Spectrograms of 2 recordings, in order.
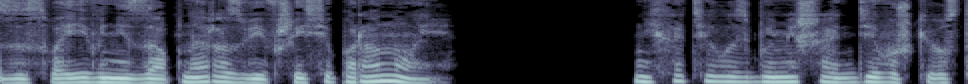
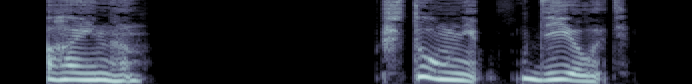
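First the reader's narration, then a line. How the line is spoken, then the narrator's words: Sobbing woman. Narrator (Russian): рыдал женский голос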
